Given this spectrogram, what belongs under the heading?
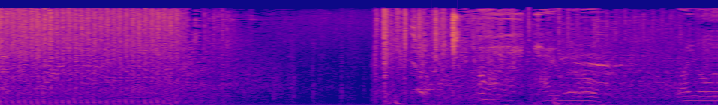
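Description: A video game gun fires in a rapid automatic burst for about two seconds, then a few sharper single shots follow amid quieter game sounds, with a player's voice talking over the later part.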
